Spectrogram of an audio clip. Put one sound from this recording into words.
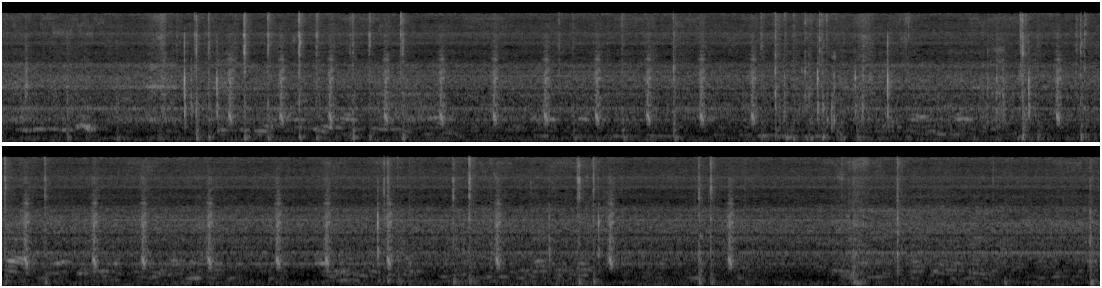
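Short clicking game jump sounds repeat quickly through a small speaker.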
